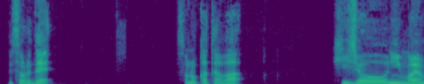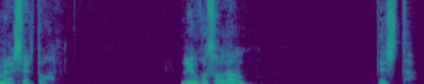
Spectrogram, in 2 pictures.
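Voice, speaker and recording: A middle-aged man from Kansai with a Kansai accent, a psychic counselor giving a lecturing solo talk and slowing down to stress points. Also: fairly high pitch, no echo, clean studio sound. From Kansai, Japan. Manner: lecturing, animated, slows for stress. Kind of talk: solo monologue to camera.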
